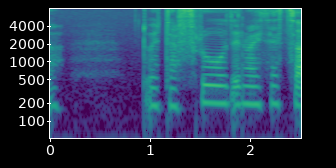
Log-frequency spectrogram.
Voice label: "ffrwd", Welsh

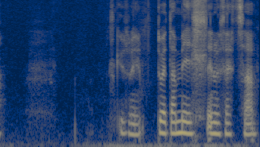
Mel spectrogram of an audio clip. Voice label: "mull", Welsh

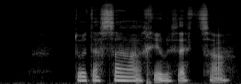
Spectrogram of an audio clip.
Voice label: "sach", Welsh

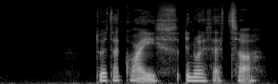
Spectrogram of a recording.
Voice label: "gwaith", Welsh

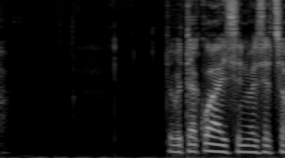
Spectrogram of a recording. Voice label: "gwaeth", Welsh

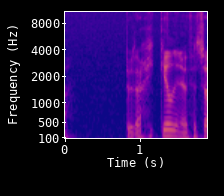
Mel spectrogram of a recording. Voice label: "rhugl", Welsh

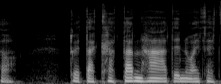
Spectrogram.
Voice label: "cadarnhad" Welsh

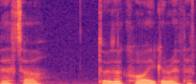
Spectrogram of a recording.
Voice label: "coeg", Welsh

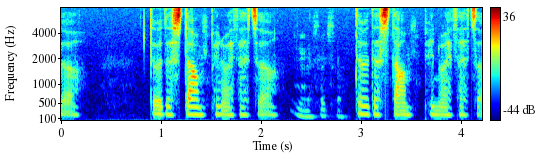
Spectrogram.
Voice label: "stamp", Welsh

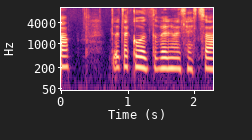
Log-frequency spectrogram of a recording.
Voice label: "gwddf", Welsh

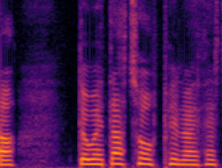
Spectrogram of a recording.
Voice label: "twp", Welsh

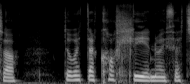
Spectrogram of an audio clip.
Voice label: "colli", Welsh

